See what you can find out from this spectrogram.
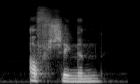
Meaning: to sing to completion
- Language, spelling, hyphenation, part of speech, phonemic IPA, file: Dutch, afzingen, af‧zin‧gen, verb, /ˈɑfˌsɪ.ŋə(n)/, Nl-afzingen.ogg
